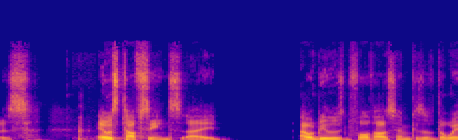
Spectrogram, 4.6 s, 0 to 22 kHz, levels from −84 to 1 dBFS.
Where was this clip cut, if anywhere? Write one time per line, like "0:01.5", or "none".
none

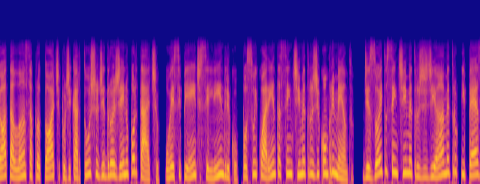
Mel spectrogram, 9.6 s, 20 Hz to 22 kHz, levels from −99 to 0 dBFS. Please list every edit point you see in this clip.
0:03.2

